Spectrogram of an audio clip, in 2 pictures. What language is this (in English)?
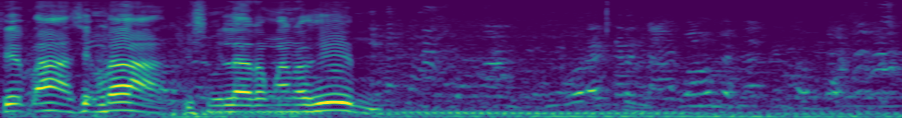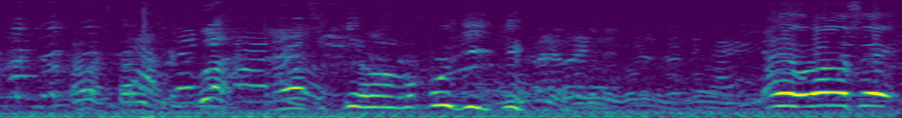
Indonesian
